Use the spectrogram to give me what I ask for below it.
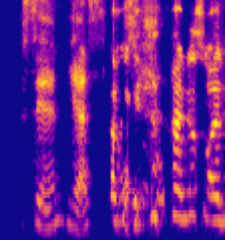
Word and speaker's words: Cyn: sin to the show hello hello am I pronouncing that correct sin yes okay I just wanted to make sure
